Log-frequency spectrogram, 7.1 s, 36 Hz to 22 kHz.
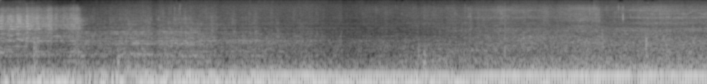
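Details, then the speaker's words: Mercury with 390 Ford FE V8, sat 15 years, brake booster diaphragm rotted with no vacuum filter. Deep, uneven, loping idle with a faint sucking hiss, smoothing when the line is pinched: vacuum leak through the brake booster, leaning cylinders 4 and 5. "hear our idle down now she's smoothing out that's a definite leak right in here it's just sucking right past the uh power brake booster"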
